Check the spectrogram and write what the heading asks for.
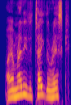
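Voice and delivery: high, loud and stark; stark interjection. A narrator's reading. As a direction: cut in with bare resolve. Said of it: "interposed Missus Grimethorpe starkly".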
